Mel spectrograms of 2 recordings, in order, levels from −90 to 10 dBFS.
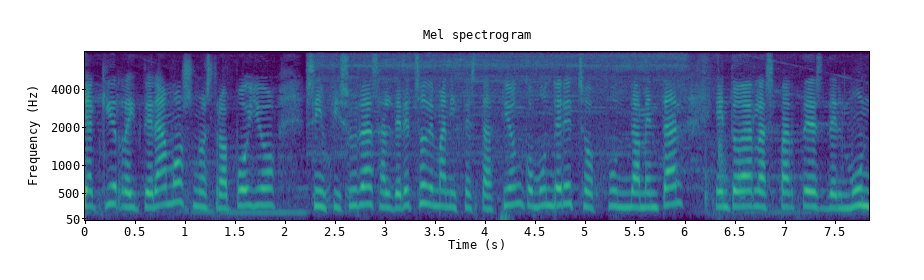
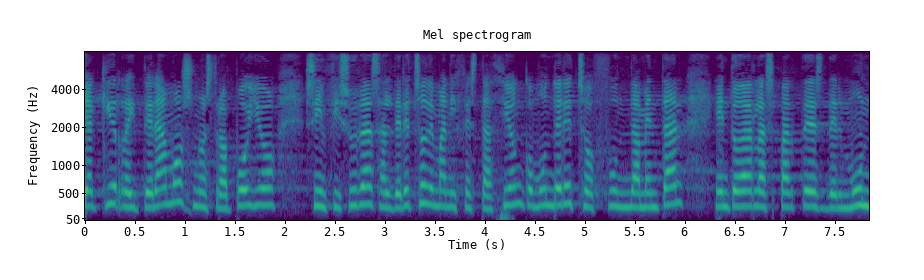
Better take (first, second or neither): second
